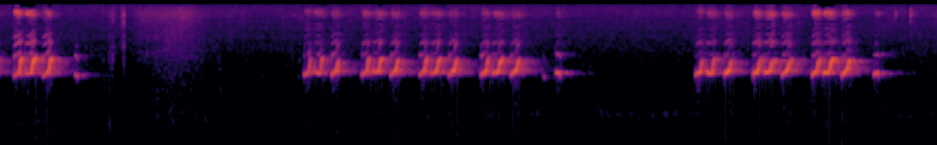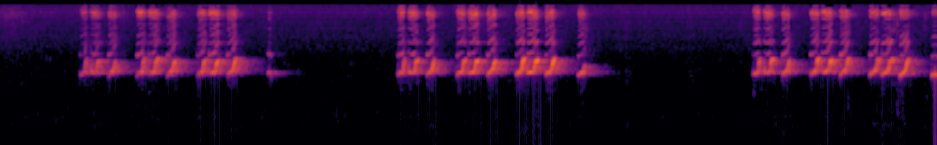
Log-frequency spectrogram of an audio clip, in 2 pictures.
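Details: Pet cockatiel making funny noises: bursts of about five to eight rapid, bright, harmonic chirps that rise and dip, each burst lasting one to two seconds and separated by short silences, repeated six times.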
